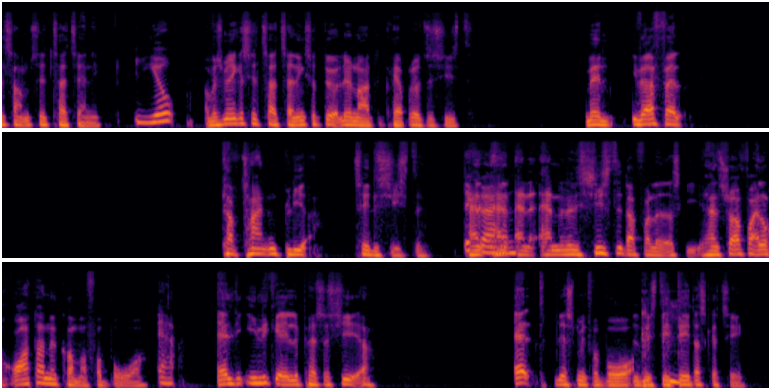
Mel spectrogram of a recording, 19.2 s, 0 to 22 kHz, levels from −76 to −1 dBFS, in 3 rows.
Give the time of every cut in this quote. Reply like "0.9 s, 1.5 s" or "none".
18.0 s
